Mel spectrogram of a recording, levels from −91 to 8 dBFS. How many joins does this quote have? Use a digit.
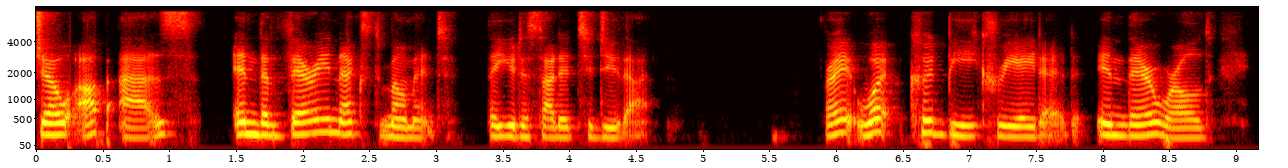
0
